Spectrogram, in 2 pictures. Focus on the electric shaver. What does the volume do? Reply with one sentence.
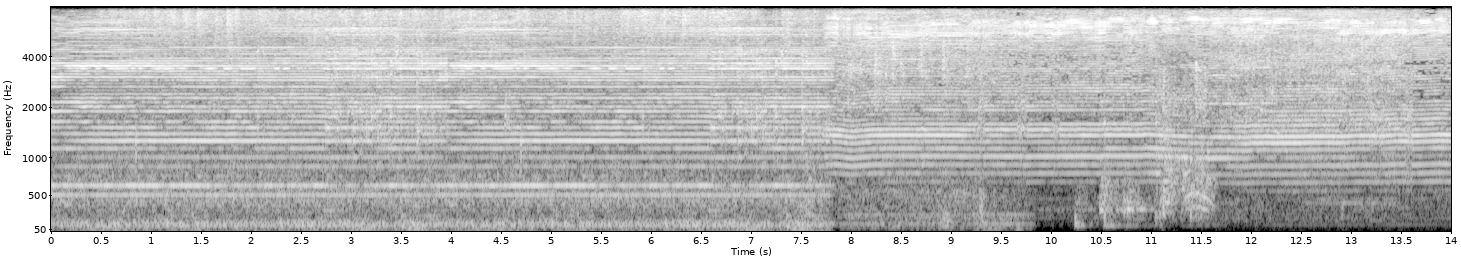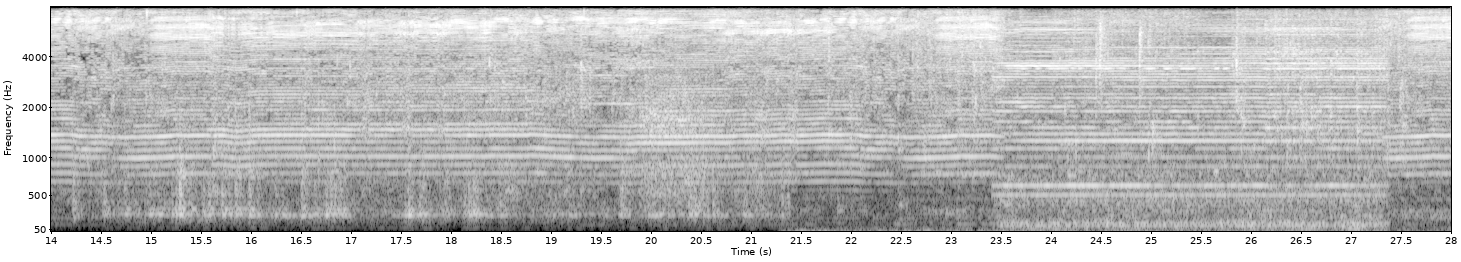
The loudness of the electric shaver stays about the same.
